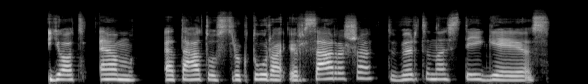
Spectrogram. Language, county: Lithuanian, Utena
